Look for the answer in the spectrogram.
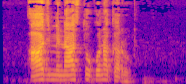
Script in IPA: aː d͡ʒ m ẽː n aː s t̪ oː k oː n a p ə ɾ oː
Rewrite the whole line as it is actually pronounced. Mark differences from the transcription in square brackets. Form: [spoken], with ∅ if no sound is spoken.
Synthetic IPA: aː d͡ʒ m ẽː n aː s t̪ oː k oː n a [k] ə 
